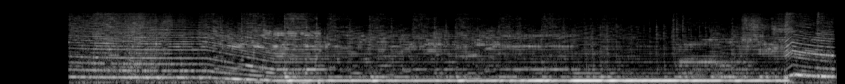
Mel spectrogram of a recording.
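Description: A droning, sustained musical note with many overtones that slides down in pitch about two seconds in and then holds low and steady: a 'low battery' effect on the music, as of a player running out of power. A brief upward sweep comes right at the end.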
